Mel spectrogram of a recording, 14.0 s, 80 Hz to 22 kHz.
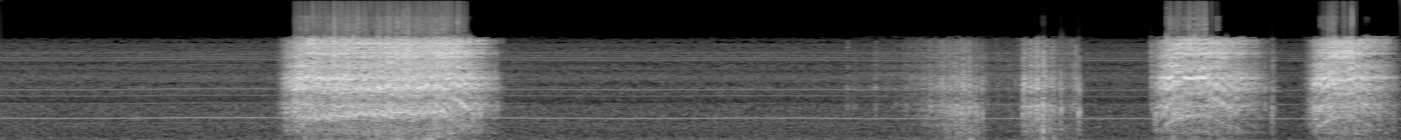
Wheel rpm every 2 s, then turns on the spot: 0, 60, 90, 0, 10, 30, 50.
8-10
